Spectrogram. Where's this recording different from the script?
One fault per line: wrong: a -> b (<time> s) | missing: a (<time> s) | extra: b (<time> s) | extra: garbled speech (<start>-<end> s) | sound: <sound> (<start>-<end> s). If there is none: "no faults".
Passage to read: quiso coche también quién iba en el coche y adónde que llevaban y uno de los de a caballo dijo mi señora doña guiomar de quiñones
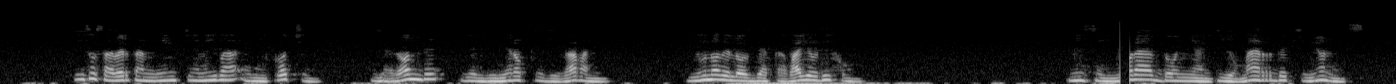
wrong: coche -> saber (1.0 s)
extra: y el dinero (4.6 s)
sound: dropout (11.2-11.3 s)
